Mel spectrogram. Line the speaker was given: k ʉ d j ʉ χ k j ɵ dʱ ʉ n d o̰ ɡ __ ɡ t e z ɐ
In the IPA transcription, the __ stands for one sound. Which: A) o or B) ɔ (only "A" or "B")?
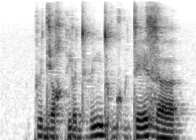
A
